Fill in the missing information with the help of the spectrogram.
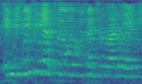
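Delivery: usual speaking voice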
